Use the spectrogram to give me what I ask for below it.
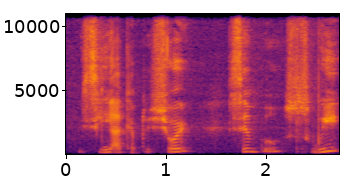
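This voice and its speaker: Noticeable background noise sits behind a woman's voice. She has an animated tone and talks at a fairly slow pace. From Haitian heritage. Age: 20s. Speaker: podcast host. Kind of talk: casual chat.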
